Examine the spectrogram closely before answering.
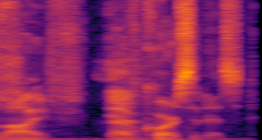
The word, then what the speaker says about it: Leif: we were literally discussing this the other day because it's actually pronounced Pronounced life.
